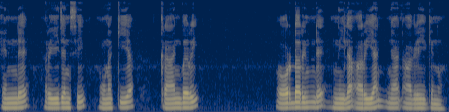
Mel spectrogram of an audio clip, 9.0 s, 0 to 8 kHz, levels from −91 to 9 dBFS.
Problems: low volume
